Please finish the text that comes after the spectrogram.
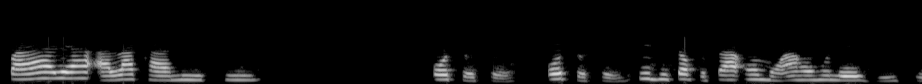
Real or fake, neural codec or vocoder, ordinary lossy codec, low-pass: real; none; none; 3.6 kHz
